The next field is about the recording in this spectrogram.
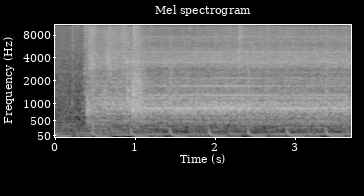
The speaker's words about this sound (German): sowie auch die, auch die Jalousien rauf und runter fahren. Ich zeige dir das mal ganz kurz.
